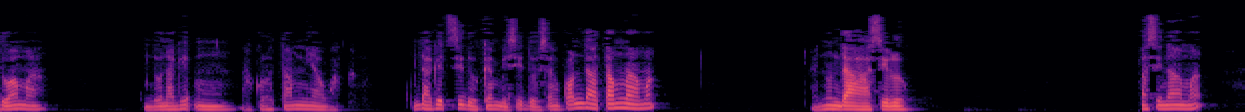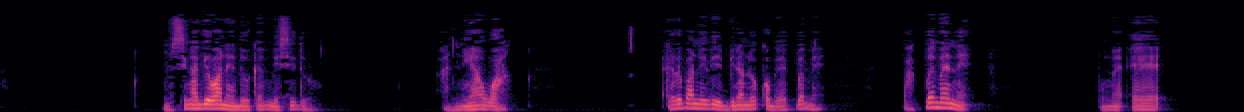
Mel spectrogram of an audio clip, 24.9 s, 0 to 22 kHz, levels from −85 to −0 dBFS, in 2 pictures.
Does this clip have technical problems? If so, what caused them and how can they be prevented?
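Yes. Throughout the speech there is a ringing, washy quality and a hiss that swells and fades with the signal, while content still reaches about 20.1 kHz. This is likely heavy WMA compression. The transform codec spreads quantisation noise across long blocks and discards weak spectral detail, which is consistent with a low bitrate around 32 kbps. To prevent it, encode at a higher bitrate or use a lossless or more modern codec.

Pre-echo appears as a brief hiss just before two sharp onsets: one from 11.36 to 11.41 s, spreading about 51 ms, and one from 18.70 to 18.74 s, spreading about 44 ms. The attacks sound soft and smeared. Each one fell late in a long transform block, so noise sized for the loud onset also filled the quiet moment before it. To prevent it, use an encoder with block switching to short windows at transients, or raise the bitrate.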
